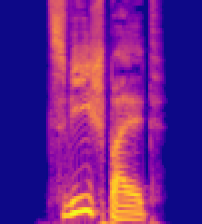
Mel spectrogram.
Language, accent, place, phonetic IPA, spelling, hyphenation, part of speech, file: German, Germany, Berlin, [ˈtsviːˌʃpalt], Zwiespalt, Zwie‧spalt, noun, De-Zwiespalt.ogg
- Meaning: 1. conflict, dissension, discord, dilemma 2. at odds with itself 3. gulf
